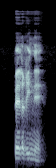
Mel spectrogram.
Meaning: alternative spelling of pèleriner
- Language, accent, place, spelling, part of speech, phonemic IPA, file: French, France, Lyon, péleriner, verb, /pɛl.ʁi.ne/, LL-Q150 (fra)-péleriner.wav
